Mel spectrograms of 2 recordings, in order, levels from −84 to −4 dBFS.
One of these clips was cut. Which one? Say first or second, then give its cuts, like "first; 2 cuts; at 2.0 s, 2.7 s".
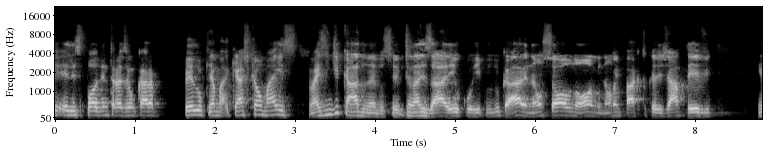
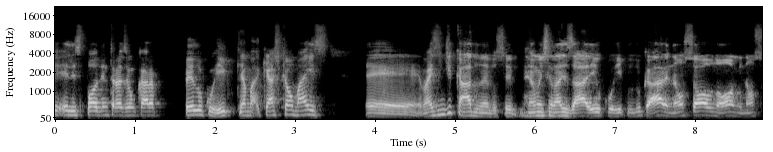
first; 4 cuts; at 1.9 s, 3.2 s, 4.4 s, 7.0 s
